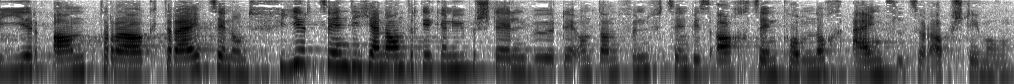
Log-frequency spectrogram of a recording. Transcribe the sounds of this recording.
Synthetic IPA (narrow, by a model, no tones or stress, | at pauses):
iːɾʔɑntʁaːɡd̥ʁaɪt͡seːnʊntfiːɾt͡seːndiːɪçaɪnɑndəɡeːɡənyːbəʃtɛlənvʏɾdəʔʊnt̚d̥ɑnfʏnft͡seːnbɪsɑχt͡seːnkʰɔmənːɔχʔaɪnt͡sl̩t͡suːɾʔɑ̰pʃtɪmʊŋ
